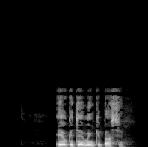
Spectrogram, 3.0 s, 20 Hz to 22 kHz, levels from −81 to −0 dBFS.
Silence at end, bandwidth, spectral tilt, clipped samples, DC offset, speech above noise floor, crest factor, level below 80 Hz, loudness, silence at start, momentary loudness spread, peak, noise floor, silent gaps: 0.5 s; 9.2 kHz; -4.5 dB/octave; under 0.1%; under 0.1%; 55 dB; 18 dB; -58 dBFS; -15 LUFS; 1.1 s; 12 LU; 0 dBFS; -69 dBFS; none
